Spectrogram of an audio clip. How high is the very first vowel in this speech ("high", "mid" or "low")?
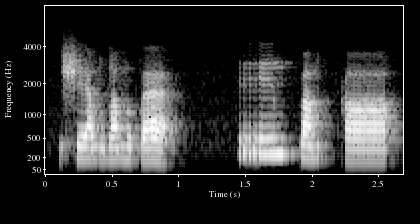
mid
